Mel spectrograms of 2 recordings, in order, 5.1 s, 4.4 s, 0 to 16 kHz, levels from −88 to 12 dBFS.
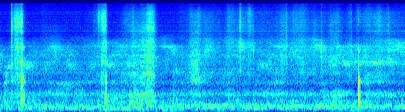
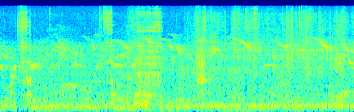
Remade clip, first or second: first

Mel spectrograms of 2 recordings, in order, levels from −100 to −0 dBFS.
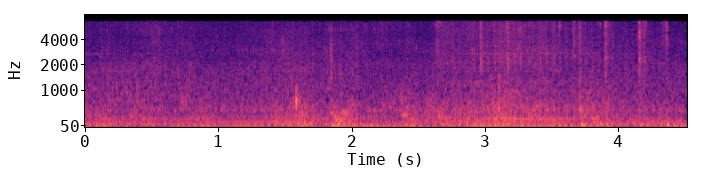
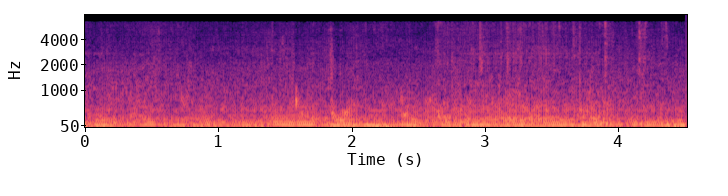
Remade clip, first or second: second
